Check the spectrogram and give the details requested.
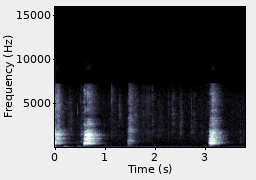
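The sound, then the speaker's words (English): A dog barks in short, sharp bursts, about four barks spaced unevenly over a few seconds, loud, with a low steady hum underneath and no talking. “I'm on vacation. There are dogs.”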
